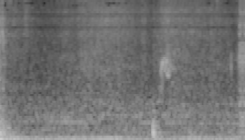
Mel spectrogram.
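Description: A steady low background hum, opening with a short click.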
